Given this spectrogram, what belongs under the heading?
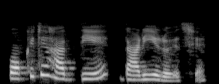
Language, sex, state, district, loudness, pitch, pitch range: Bengali, female, West Bengal, Jhargram, -18 LUFS, 255 Hz, 225-330 Hz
